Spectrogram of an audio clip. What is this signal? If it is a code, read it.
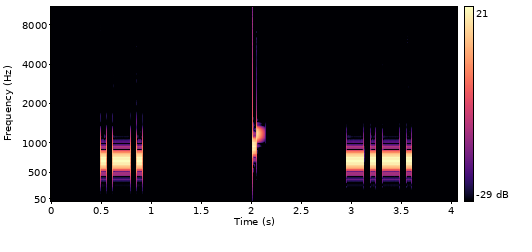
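Morse code, heard as a keyed tone, about 20 wpm, 700 Hz. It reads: R C
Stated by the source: Single letter and number Morse drill at 20 wpm, from N4LCD.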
